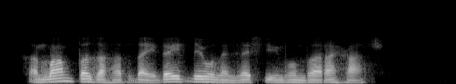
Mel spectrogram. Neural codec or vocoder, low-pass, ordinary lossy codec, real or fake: codec, 16 kHz, 0.3 kbps, FocalCodec; 3.6 kHz; AAC, 24 kbps; fake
